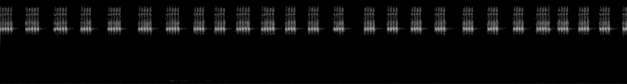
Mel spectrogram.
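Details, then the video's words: Crickets at night, recorded live on a field recorder, give rapid high-pitched ringing chirps, slightly uneven in spacing, around three to four per second without pause. "Cricket Chirp Sound - Cricket Sounds at Night"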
